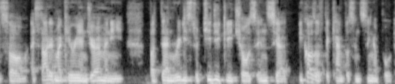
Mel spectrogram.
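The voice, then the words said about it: German accent. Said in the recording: “as you might can hear from my accent and my name, I'm German.”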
